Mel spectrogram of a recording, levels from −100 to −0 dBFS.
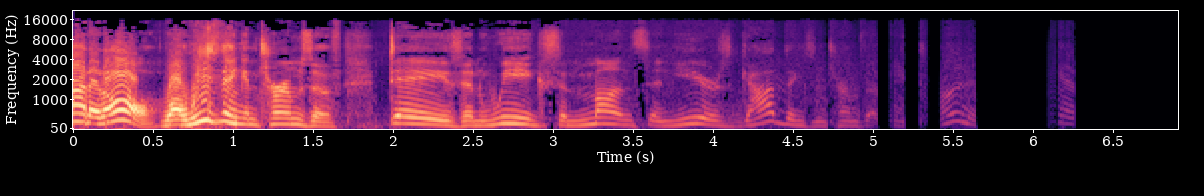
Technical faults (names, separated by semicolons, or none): microphone overload; microphone volume stepped down; truncation distortion on a fade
